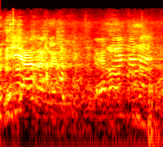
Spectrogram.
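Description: Speech only: voices talking over one another in chatter.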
